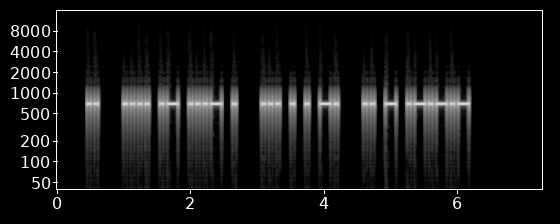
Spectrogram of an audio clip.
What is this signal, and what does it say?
Morse code, heard as a keyed tone, about 22 wpm, 700 Hz. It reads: I HAVE SEEN IT.
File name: practice / 22wpm / Sentences with 2-Word Phrases - 22wpm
